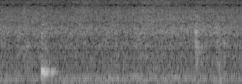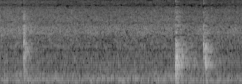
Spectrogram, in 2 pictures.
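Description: Onions being fried in a pan sizzle softly and steadily while a utensil stirs them, its scrapes landing as a handful of sharp, uneven taps over the hiss.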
